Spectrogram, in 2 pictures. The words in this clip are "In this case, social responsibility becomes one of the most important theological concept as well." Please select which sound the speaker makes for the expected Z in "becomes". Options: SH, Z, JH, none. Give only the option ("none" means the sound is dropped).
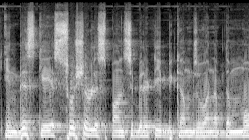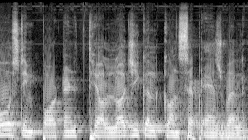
Z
